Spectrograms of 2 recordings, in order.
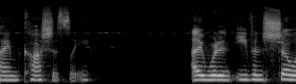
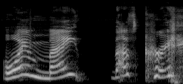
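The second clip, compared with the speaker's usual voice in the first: louder, higher hammed-up Australian; Australian accent; 7 semitones higher, 4 dB louder than usual. Streamer showing off Australian accent, hammy Aussie shout. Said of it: "Australian accent".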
